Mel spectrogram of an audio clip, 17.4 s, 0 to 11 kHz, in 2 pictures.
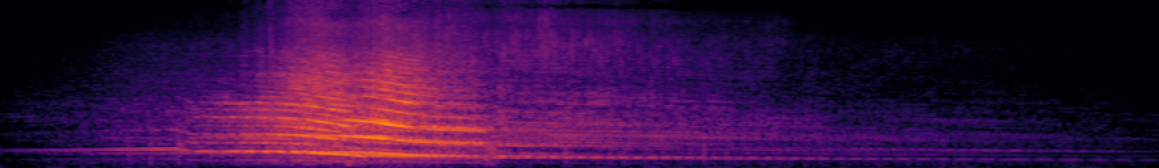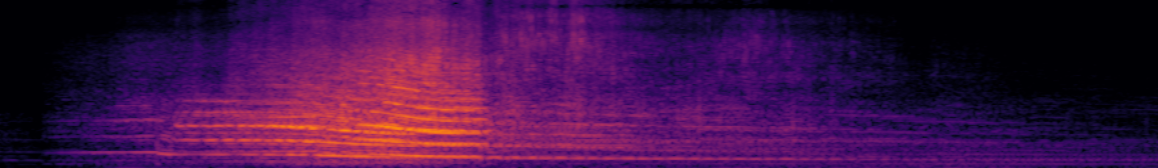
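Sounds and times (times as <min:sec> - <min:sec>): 
racing motorcycles passing by: 0:00.6 - 0:06.2, 0:09.2 - 0:16.5.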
